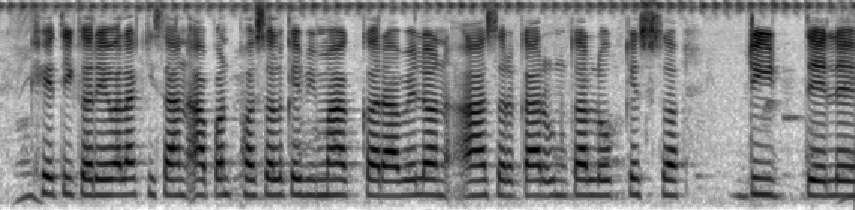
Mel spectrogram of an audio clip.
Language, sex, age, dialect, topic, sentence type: Bhojpuri, female, 25-30, Southern / Standard, banking, statement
